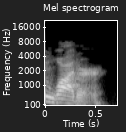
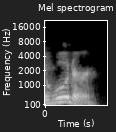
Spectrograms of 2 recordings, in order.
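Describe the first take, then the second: First: "water" with open "ah" and sounded r; American pronunciation. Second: "water" as Philly "wooder"; Philadelphia pronunciation. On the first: Shown as a demonstration. American host showing how she says "water", as "wah-ter". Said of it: "I say water". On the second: Retold or imitated. American host showing how Philadelphians say "water", as "wooder". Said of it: "in Philadelphia, they say water".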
